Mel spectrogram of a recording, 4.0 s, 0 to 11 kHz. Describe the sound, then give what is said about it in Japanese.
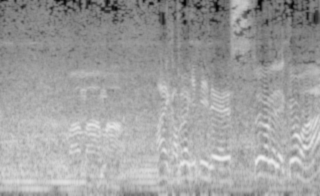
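Steady, loud road traffic rumble from passing cars at around 11:30 at night in Atami, Japan, fills the background, with a man talking over the continuous noise. “これ多分めっちゃ車の音入ってるじゃないですか。”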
